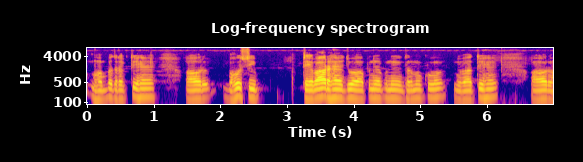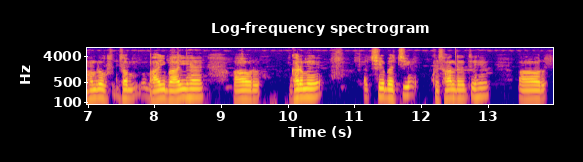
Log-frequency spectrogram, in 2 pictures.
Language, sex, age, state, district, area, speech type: Urdu, male, 45-60, Bihar, Khagaria, rural, spontaneous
